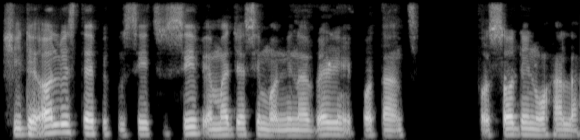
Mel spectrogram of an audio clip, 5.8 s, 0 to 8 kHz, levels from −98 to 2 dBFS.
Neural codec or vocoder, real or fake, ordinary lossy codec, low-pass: none; real; none; 7.2 kHz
